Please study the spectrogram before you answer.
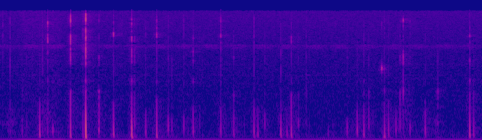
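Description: A slim, hollow beige plastic concealer tube with its cap on, held horizontally, is tapped and scratched with long nails. The result is a quick, irregular run of soft, dry clicks and ticks with a low, hollow thump under them, plus faint scratching between the taps, in a quiet setting.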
